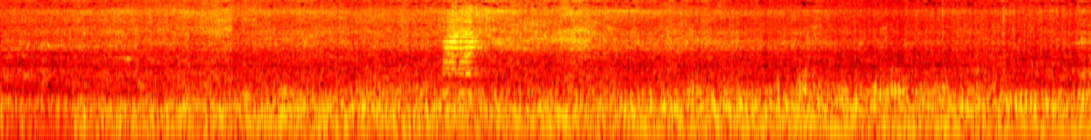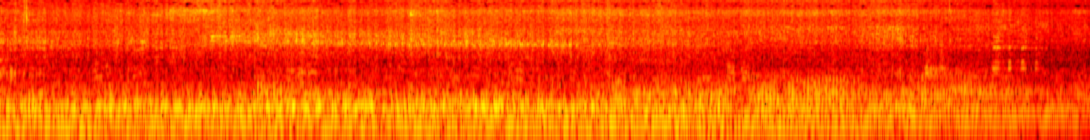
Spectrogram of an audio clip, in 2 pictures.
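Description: Many motorcycle engines rumble and roar close by as they ride past.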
